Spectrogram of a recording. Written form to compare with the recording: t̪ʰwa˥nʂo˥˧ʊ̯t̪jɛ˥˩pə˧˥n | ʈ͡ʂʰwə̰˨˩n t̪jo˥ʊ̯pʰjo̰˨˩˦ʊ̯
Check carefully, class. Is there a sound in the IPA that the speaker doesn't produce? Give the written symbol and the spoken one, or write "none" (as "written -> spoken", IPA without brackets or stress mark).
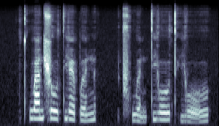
pʰ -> t̪ʰ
